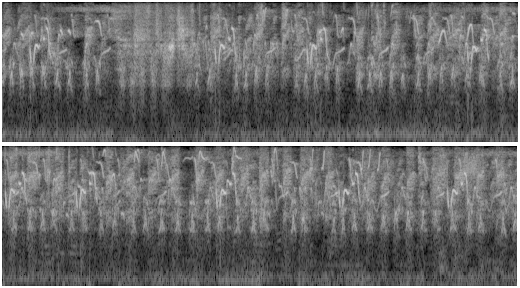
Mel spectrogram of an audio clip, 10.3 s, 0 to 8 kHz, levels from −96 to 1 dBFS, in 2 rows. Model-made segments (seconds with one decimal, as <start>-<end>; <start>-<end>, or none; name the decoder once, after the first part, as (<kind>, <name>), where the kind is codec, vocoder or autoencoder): 1.1-1.9 (codec, SNAC)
